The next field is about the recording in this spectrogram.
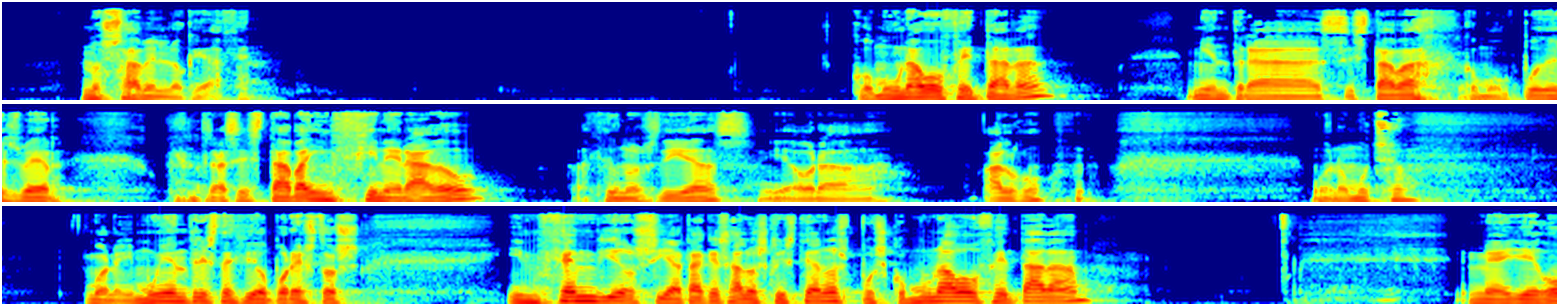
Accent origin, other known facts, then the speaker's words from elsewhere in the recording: Spain; en mi país, España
